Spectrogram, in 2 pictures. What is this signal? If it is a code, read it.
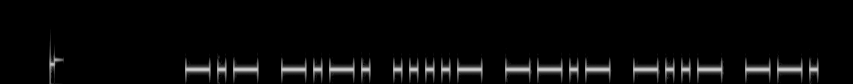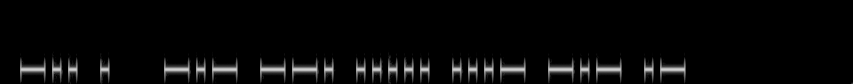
Morse code, heard as a keyed tone, about 16 wpm, 700 Hz. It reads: KC4QXG DE KG5VKA
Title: USA Callsign DE Callsign - 6 Characters - 15wpm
